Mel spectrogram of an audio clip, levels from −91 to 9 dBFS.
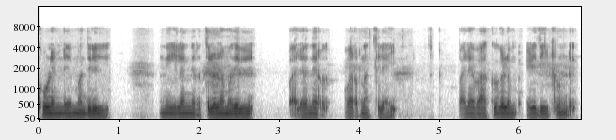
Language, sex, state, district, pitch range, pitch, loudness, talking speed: Malayalam, male, Kerala, Kollam, 95-100 Hz, 100 Hz, -19 LUFS, 105 wpm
